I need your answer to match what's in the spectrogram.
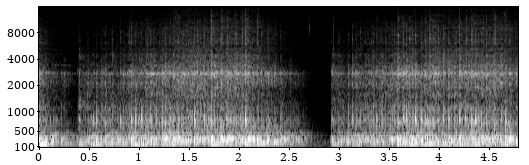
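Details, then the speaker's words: Angle grinder that had jammed, after bearing replacement, run on a series connection (slow): steady motor whine with a rough gear growl, cutting out and restarting midway; owner blames a minor gearbox problem, says the grinder itself is fine. "दोस्तों इसके अंदर से आवाज आ रही है वह इसलिए कि यह नहीं कि गियर बॉक्स में थोड़ी प्रॉब्लम है"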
